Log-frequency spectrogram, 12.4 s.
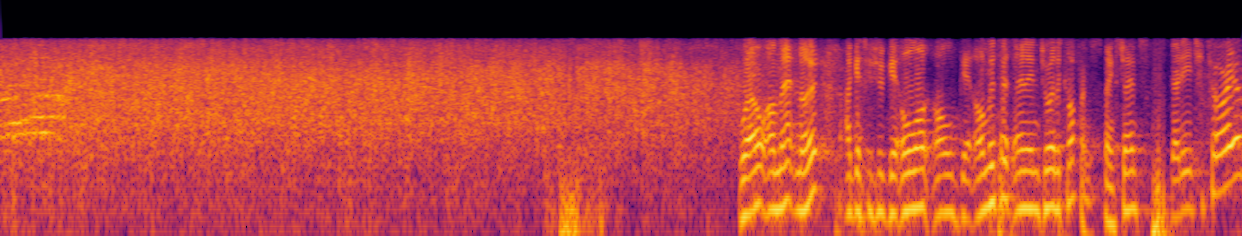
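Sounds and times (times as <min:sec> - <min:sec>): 
conference audience applause: 0:00.0 - 0:07.8
speech: 0:07.4 - 0:12.4.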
